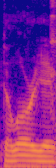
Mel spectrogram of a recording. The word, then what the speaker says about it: Delorier: Who could forget Delorier when it rhymes with DeLorean?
